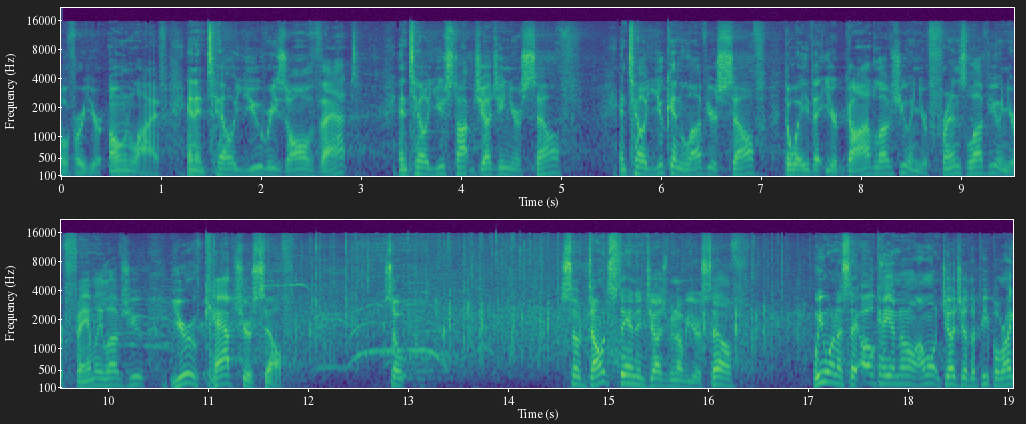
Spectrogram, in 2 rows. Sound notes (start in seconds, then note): 11.6 applause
